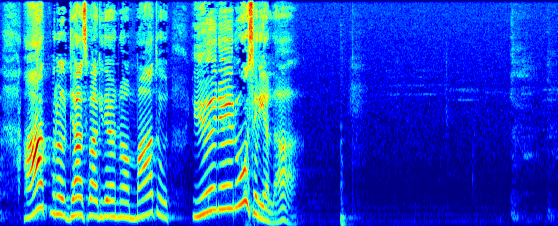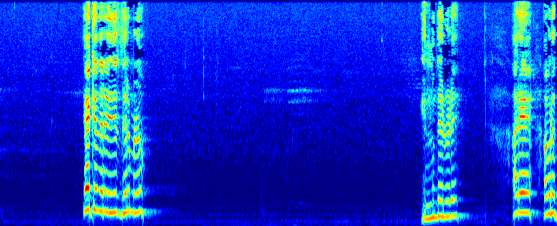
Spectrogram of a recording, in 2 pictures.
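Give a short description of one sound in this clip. An elderly man chants in a steady, sung voice.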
